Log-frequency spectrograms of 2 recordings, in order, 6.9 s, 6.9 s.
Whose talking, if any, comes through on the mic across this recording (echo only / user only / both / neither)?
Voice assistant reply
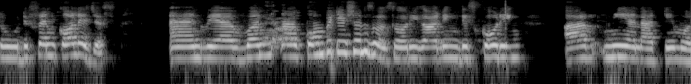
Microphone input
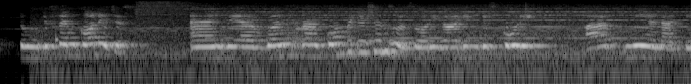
echo only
